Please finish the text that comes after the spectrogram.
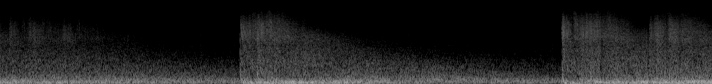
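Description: Battleship shells striking and glancing off armor in the naval combat game From the Depths, heard as loud, continuous rumbling blasts with two sharp surges in intensity, no voices.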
